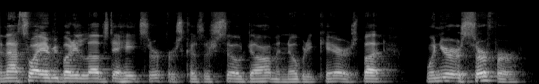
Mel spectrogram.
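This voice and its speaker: Fairly even intonation with a Californian accent. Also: man. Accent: Californian American. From Southern California. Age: 60s. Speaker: actor. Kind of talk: interview. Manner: casual, conversational.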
